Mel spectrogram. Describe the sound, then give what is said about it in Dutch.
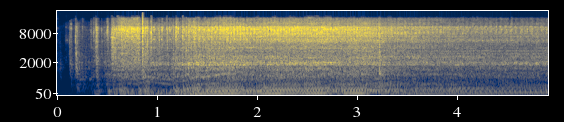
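An old 1942 Harley-Davidson motorcycle arrives, its engine surging up after a brief quiet start into a loud, low, throbbing rumble that holds steady. “arriveert op een oude motor, een Harley Davidson uit 1942”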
